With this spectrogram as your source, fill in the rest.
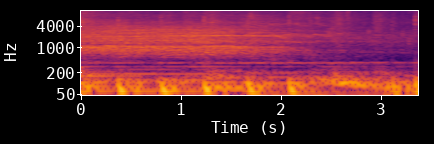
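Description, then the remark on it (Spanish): An audience shouts and cheers, a dense continuous roar with a steady low thumping pulse beneath it, like music or stomping, for a few seconds. “Grite porque algo está pasando acá.”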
